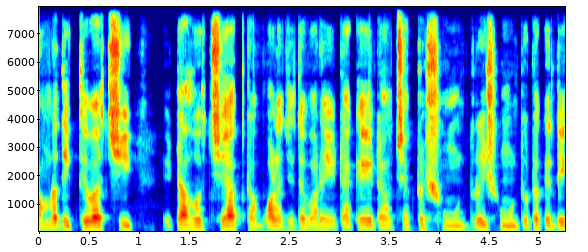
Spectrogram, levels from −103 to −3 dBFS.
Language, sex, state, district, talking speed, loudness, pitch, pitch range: Bengali, male, West Bengal, Kolkata, 195 wpm, -19 LUFS, 115 Hz, 115-125 Hz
